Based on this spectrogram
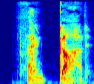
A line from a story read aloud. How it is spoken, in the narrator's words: he said hoarsely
